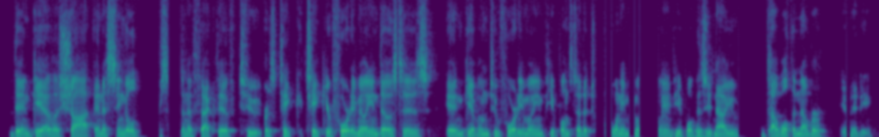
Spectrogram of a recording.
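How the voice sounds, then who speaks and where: Man on choppy, cutting-out Bluetooth audio. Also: mid-range voice. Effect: choppy Bluetooth earbud audio that keeps cutting out. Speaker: podcast panelist. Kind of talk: casual panel discussion.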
